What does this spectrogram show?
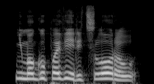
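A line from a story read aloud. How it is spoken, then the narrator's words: Sobbing over crackling radio. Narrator (Russian): сквозь потрескивание рации рыдает Элизабет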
